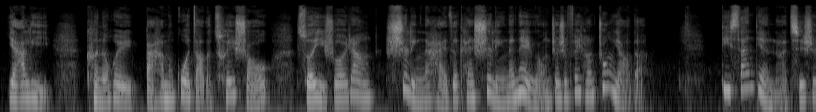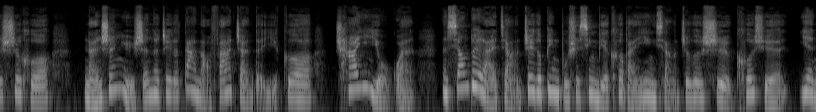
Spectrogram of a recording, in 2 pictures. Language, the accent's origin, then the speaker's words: Chinese; Shanghai, China; accent: Shanghainese; 就我们上海话叫拎得清啊，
